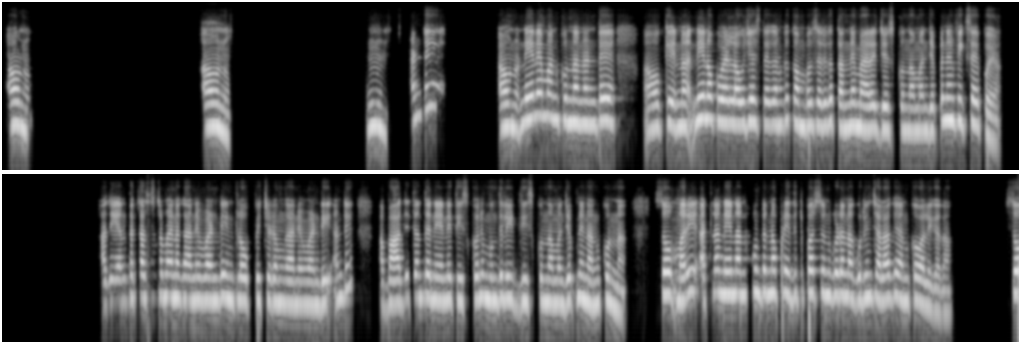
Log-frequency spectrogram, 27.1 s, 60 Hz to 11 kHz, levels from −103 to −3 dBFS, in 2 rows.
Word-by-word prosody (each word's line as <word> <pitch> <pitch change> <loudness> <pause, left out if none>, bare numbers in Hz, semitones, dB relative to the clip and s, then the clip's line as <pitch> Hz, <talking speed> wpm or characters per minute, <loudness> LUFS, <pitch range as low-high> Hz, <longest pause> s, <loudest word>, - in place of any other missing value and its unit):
అవును. 240 -5 +1 2.4
అవును. 235 -5 +2 1.9
హ్మ్. 235 -2 0 0.4
అంటే 335 +7 -2 1.0
అవును. 235 -1 +2
నేనేమనుకున్నానంటే 280 -4 +3 0.7
ఓకే. 245 +3 0
న - - +5 0.2
నేనొకవేళ 285 -3 +5
లవ్ 250 0 +4
జేస్తే 260 -1 +1
గనక 250 +3 -2
కంపల్సరీగా 245 +1 0
తన్నే 230 +2 +2
మ్యారేజ్ 220 0 +2
జేసుకుందాం 210 -1 -3
అని 210 0 -5
జెప్పి 280 +8 -1
నేను 280 -1 +3
ఫిక్సయిపోయా. 235 - -1 1.6
అది 205 +2 -4
ఎంత 215 +3 -5
కష్టమైన 245 0 0
గానివ్వండి, 225 +1 0
ఇంట్లో 225 0 -2
ఒప్పించడం 215 0 -4
గానివ్వండి, 195 0 -1
అంటే 255 +8 -3 0.4
ఆ - - -4
బాధ్యతంతా 235 +4 +1
నేనే 225 0 +1
తీసుకొని 230 +3 -3
ముందు 225 +1 0
లీడ్ 225 -5 -2
దీసుకుందాం 210 0 -3
అని 200 - -5
జెప్పి 220 +3 -3
నేననుకున్నా. 200 -5 -1 0.5
సో, 265 - +4 0.2
మరి 255 +6 +5 0.2
అట్లా 280 +1 -1
నేను 270 0 +6
అనుకుంటున్నప్పుడు 275 +1 0
ఎదుటి 255 +1 -8
పర్సన్ 275 -2 0
గూడా 260 0 +2
నా - - +1
గురించి 240 +1 0
అలాగే 240 +3 +1
అనుకోవాలి 210 -4 -1
గదా! 155 -1 -8 0.8
సో 275 - +6
235 Hz, 115 wpm, -22 LUFS, 215-260 Hz, 2.4 s, నేను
